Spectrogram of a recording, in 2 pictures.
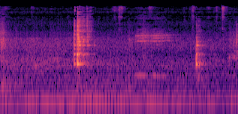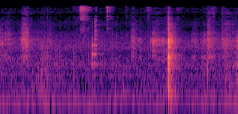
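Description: Chopped ginger drops and clatters into a pan.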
